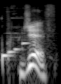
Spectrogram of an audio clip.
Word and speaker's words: GIF: Yes, GIF, as in the correct pronunciation as designated by the creator of the format.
